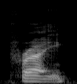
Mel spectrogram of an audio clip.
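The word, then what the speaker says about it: Prai: I'm going to use a little bit of my, I think it's pronounced Pray, P-R-A-I, neck cream.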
